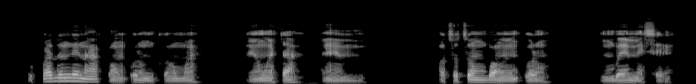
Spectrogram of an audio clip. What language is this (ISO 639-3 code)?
ibo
